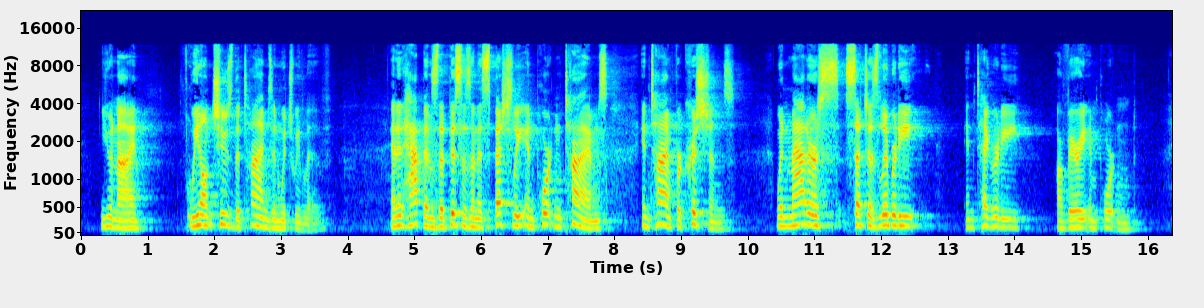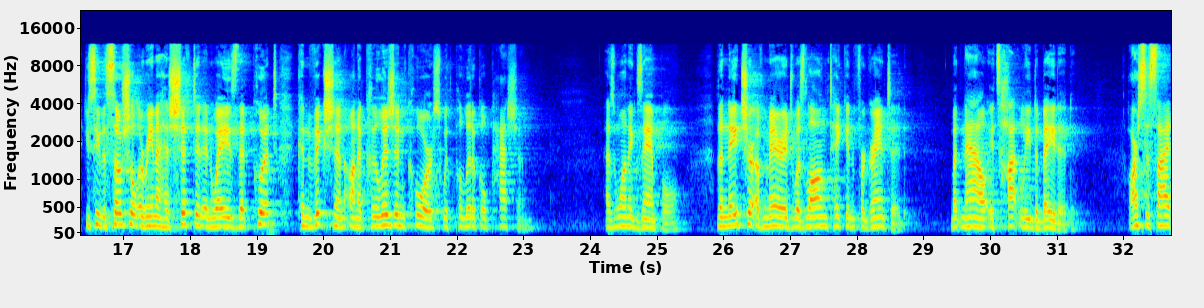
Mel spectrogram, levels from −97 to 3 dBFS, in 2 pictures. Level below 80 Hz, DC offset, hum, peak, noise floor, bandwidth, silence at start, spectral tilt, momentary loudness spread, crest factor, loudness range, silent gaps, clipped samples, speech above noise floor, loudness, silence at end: -70 dBFS; under 0.1%; none; -4 dBFS; -65 dBFS; 12.5 kHz; 0.3 s; -2.5 dB/octave; 16 LU; 20 dB; 8 LU; none; under 0.1%; 42 dB; -22 LUFS; 0 s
